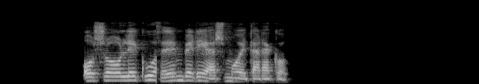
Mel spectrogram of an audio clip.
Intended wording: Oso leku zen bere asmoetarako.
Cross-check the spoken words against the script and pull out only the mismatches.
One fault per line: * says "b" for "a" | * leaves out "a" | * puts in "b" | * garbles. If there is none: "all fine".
all fine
